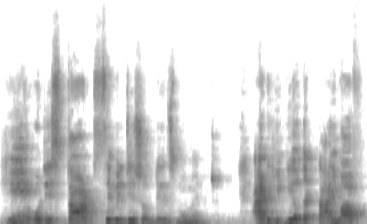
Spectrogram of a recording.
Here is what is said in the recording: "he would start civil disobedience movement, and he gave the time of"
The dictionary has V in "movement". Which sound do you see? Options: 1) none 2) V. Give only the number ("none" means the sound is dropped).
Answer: 1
